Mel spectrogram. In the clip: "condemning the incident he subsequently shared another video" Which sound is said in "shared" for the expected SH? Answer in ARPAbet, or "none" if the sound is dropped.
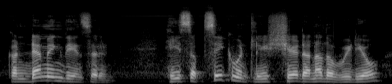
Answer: SH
